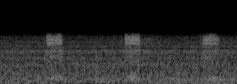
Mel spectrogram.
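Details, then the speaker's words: Simulated carotid bruit on a patient-simulator mannequin, stethoscope on the neck: soft rhythmic whooshing bursts about 75 a minute, with no heart sounds. "sam provides several brewery sounds in the neck listen as a stethoscope is placed here"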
